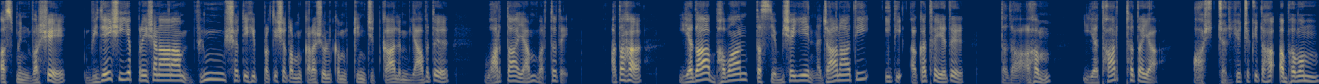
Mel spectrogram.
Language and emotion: Sanskrit, surprised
